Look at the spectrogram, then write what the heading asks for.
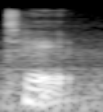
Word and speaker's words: Tet: The ninth letter of the Hebrew alphabet is called Tate. Rhymes with mate and has the sound of T as in tall.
